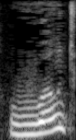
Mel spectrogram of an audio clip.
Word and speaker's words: won't: Won't. Remember the difference between will not won't and won't want.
